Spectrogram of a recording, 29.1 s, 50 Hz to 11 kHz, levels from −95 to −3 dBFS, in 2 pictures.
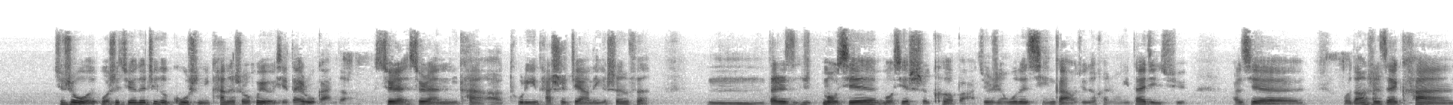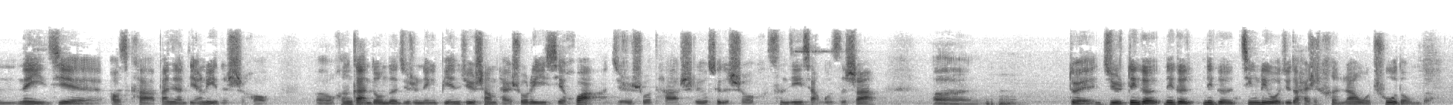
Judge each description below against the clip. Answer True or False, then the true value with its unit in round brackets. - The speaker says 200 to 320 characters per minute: True (300 characters per minute)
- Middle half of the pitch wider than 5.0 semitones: False (4.5 semitones)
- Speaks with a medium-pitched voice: False (130 Hz)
